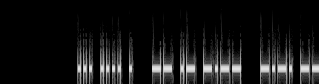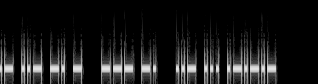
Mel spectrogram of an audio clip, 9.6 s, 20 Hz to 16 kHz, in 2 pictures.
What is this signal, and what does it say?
Morse code, heard as a keyed tone, about 28 wpm, 700 Hz. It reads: SHE MAY COUNT ON US.
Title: Sentences from Top 1500 Words 28wpm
